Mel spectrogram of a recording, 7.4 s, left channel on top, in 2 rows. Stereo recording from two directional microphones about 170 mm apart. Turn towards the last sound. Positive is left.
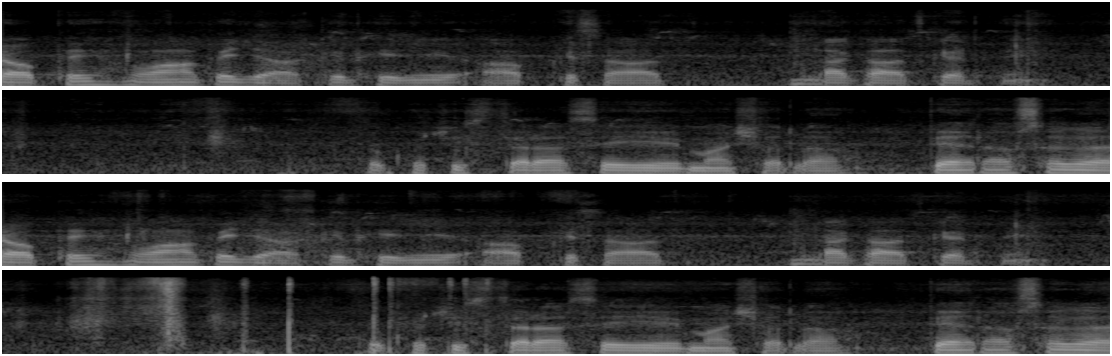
turn(degrees=0)  # may be behind; listen again after turning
